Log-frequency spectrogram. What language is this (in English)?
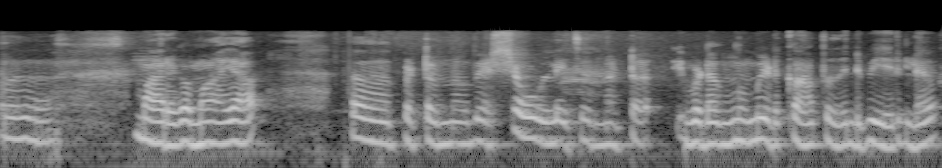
Malayalam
